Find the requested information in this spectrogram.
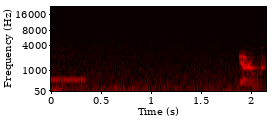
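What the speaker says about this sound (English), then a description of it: "I'm gonna try calling Little Tinker Media one more time" A telephone is dialed to place a call: a short steady tone at the start, then a brief bright dialing beep near the end over quiet background hiss.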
